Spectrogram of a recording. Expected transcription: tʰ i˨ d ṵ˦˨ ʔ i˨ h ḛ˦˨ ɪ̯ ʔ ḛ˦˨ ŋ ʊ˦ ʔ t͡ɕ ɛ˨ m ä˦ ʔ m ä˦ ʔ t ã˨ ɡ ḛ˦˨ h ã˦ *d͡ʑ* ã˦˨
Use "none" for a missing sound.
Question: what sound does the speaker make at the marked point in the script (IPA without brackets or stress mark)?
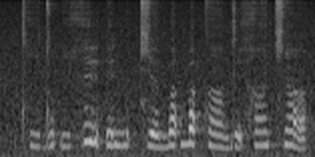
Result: t͡ɕ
